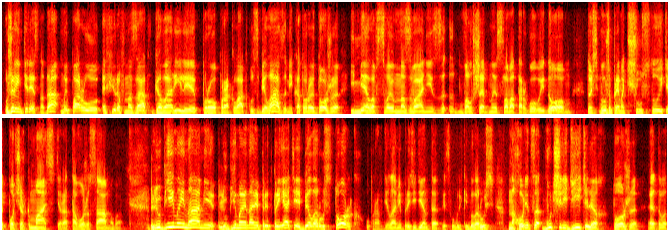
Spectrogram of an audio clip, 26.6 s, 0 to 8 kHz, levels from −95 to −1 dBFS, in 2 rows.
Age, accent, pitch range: 30-49, native, 115-180 Hz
